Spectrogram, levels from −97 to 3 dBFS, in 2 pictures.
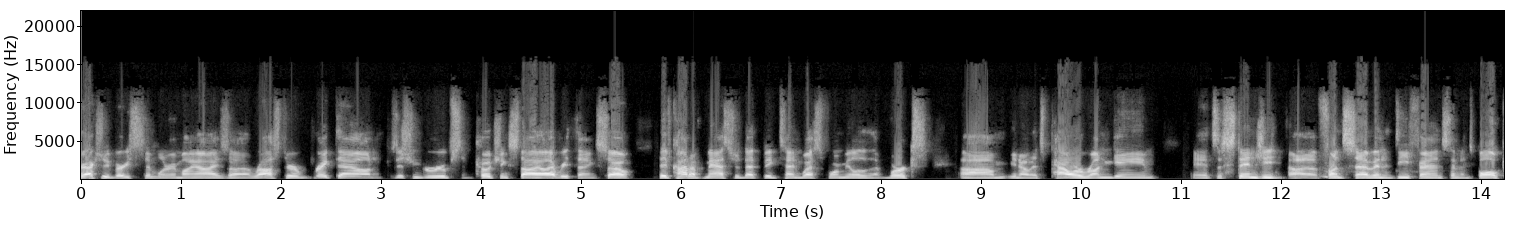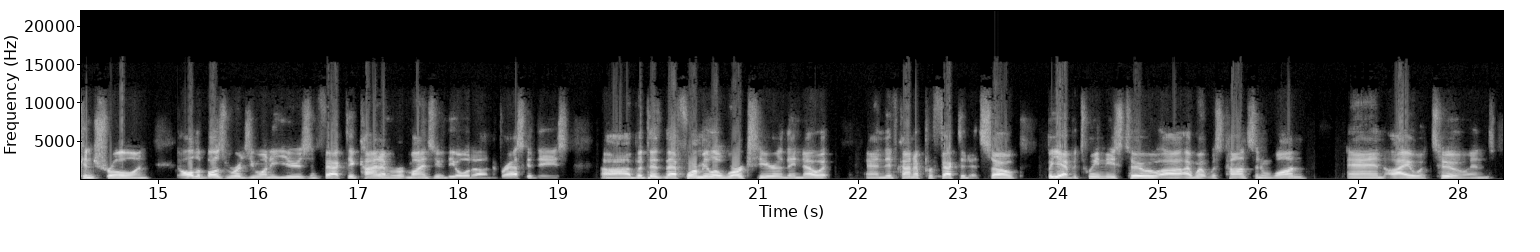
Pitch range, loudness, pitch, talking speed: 120-145 Hz, -14 LUFS, 130 Hz, 210 wpm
